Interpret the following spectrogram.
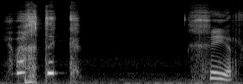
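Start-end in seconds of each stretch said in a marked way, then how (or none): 0.1-0.8 gasped, high, slow and breathy; airy, lovestruck envy; envious swoon. Acted. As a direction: gasp it with longing envy. Envies girl living opposite him.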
